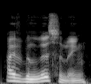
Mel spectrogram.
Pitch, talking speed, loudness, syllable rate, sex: 120 Hz, 195 wpm, -14 LUFS, 7.8 syllables/s, male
